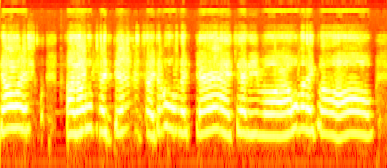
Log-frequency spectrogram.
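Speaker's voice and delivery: very high, sobbing little puppet voice. Retelling a movie scene, imitating Pinocchio crying. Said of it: "as he's crying, going like".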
